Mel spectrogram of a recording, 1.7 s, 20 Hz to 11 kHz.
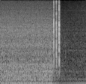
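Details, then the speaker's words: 2000 Jeep Wrangler heater blower: steady fan roar cuts out abruptly on setting four after a few clicks at the control, only faint hum remains; restarts when the switch is nudged. Faulty blower switch contact, not the motor; new switch to be ordered. "The contacts in this switch. It's not the blower, because that would last a lot longer until the blower overheated and shut it down. But it's this switch here."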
